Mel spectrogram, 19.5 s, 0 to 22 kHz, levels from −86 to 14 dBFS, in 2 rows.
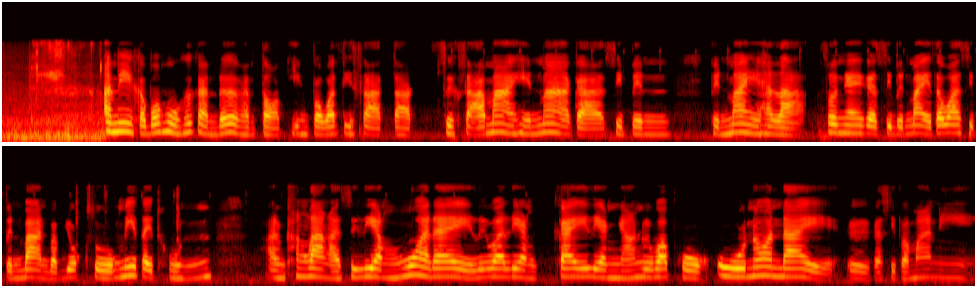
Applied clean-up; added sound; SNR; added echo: none; none; none; none.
